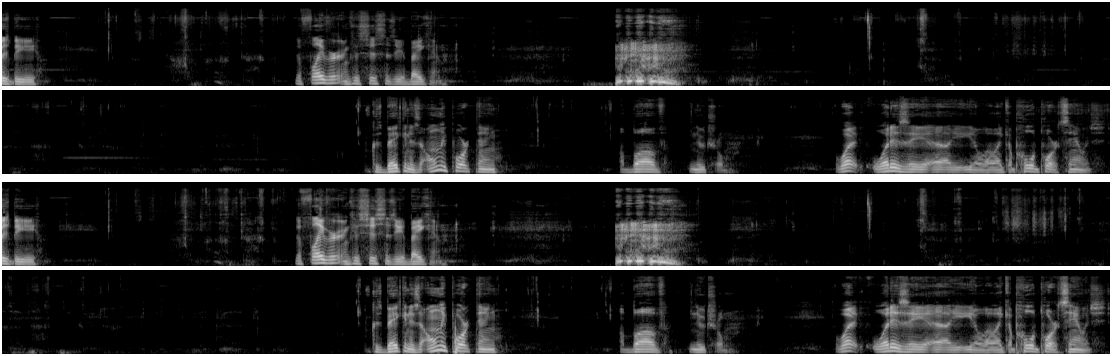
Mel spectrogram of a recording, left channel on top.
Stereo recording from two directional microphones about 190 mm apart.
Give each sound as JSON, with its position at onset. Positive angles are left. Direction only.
{"t": 0.0, "sound": "speech", "side_deg": 5}
{"t": 2.0, "sound": "a sound", "side_deg": 0}
{"t": 2.2, "sound": "a sound", "side_deg": -15}
{"t": 3.7, "sound": "speech", "side_deg": -15}
{"t": 4.2, "sound": "speech", "side_deg": 0}
{"t": 5.2, "sound": "a sound", "side_deg": -5}
{"t": 8.6, "sound": "biting", "side_deg": 15}
{"t": 14.7, "sound": "speech", "side_deg": 0}
{"t": 15.2, "sound": "speech", "side_deg": -15}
